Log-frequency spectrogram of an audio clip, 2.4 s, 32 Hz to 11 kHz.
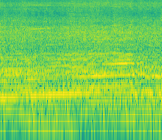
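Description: GT race cars lapping at Autopolis during a GT Asia round in 2014, with slower GTM cars holding up the leaders. Engines drone loud and continuous with a steady high tone, as if the cars are close and at speed.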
